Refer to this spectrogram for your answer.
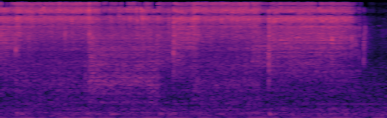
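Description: Steady, even rush of water from the tap with no sputter, hiss or drip; the new faucet flows cleanly and is healthy.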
